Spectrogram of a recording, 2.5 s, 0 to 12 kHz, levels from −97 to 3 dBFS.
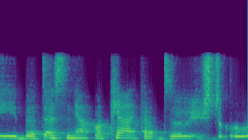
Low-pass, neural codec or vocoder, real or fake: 7.2 kHz; codec, 16 kHz, 0.5 kbps, X-Codec, HuBERT features, trained on general audio; fake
